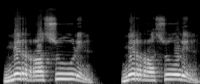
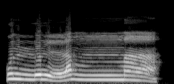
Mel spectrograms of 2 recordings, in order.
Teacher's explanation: Contoh nun mati atau nun sukun bertemu dengan huruf ro pada surah Yasin ayat ke-30. Hukum bacaannya idgham bila ghunah. Dimasukkan tanpa didengungkan. Tulisannya min rasulin.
